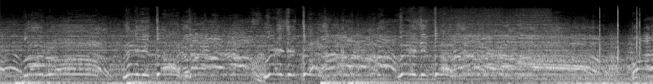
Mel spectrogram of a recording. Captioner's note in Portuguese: grito de aquecimento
